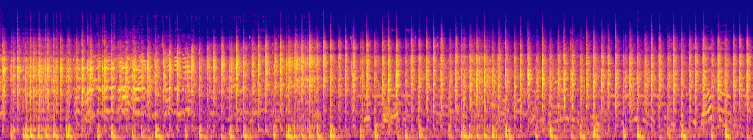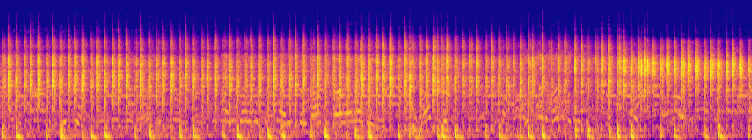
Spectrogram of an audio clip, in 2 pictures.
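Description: Music with a steady, repeating drum beat throughout, with voices over it.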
